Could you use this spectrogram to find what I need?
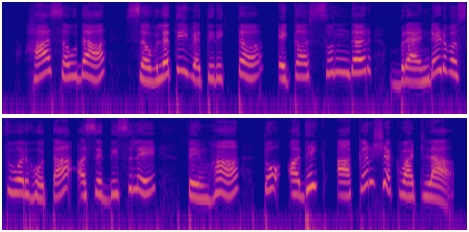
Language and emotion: Marathi, happy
